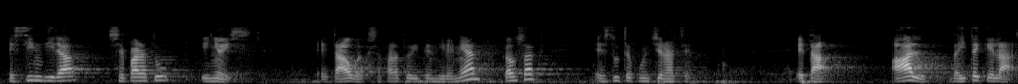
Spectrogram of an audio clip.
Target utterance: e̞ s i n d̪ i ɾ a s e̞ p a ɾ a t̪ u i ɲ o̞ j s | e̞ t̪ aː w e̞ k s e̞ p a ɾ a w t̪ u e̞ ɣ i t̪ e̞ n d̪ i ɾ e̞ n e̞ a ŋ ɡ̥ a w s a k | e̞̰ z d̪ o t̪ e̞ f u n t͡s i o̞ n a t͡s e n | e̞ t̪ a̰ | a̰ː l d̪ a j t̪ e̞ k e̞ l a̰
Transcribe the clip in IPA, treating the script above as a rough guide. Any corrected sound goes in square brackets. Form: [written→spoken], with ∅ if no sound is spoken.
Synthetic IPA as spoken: e̞ s i n d̪ i ɾ a s e̞ p a ɾ a t̪ u i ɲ o̞ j s | e̞ t̪ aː w e̞ k s e̞ p a ɾ a [w→∅] t̪ u e̞ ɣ i t̪ e̞ n d̪ i ɾ e̞ n e̞ a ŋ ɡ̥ a w s a k | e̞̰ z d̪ [o→u] t̪ e̞ f u n t͡s i o̞ n a t͡s e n | e̞ t̪ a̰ | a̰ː l d̪ a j t̪ e̞ k e̞ l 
